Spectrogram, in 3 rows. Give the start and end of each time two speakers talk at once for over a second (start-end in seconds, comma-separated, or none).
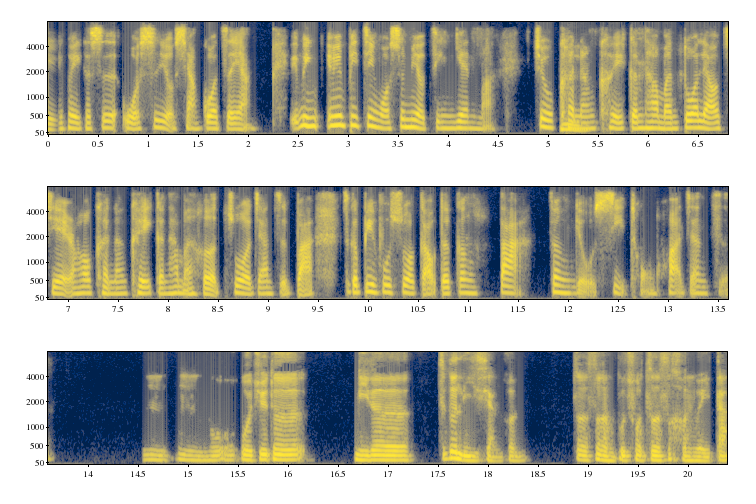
none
